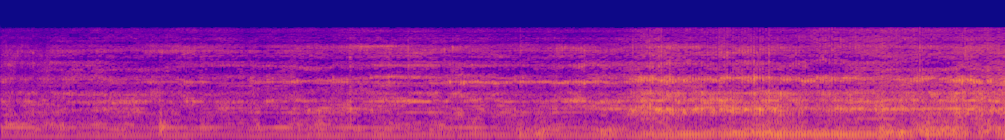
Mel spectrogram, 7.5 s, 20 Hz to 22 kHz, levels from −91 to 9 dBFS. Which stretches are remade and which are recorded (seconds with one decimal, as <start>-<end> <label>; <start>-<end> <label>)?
0.0-7.5 remade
